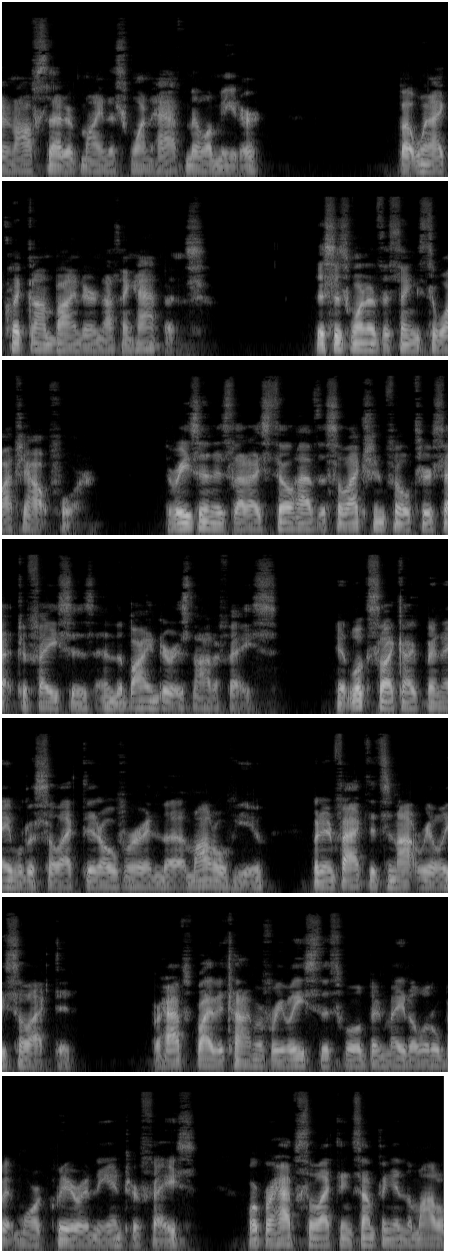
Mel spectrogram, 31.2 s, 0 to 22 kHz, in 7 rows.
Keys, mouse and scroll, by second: 0.4 space, 2.7 click, 6.0 click, 8.6 click.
